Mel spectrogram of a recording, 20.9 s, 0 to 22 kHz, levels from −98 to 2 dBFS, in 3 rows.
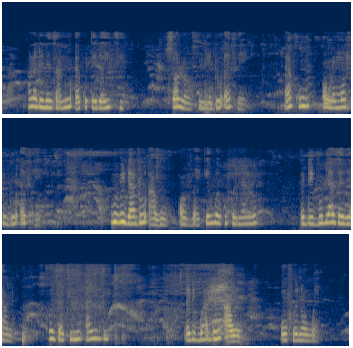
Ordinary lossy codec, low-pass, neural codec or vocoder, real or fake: MP3, 48 kbps; 7.2 kHz; none; real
